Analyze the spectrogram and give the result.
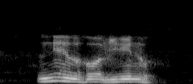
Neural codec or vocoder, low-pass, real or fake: codec, 16 kHz, 1.1 kbps, Voila-Tokenizer; 7.2 kHz; fake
